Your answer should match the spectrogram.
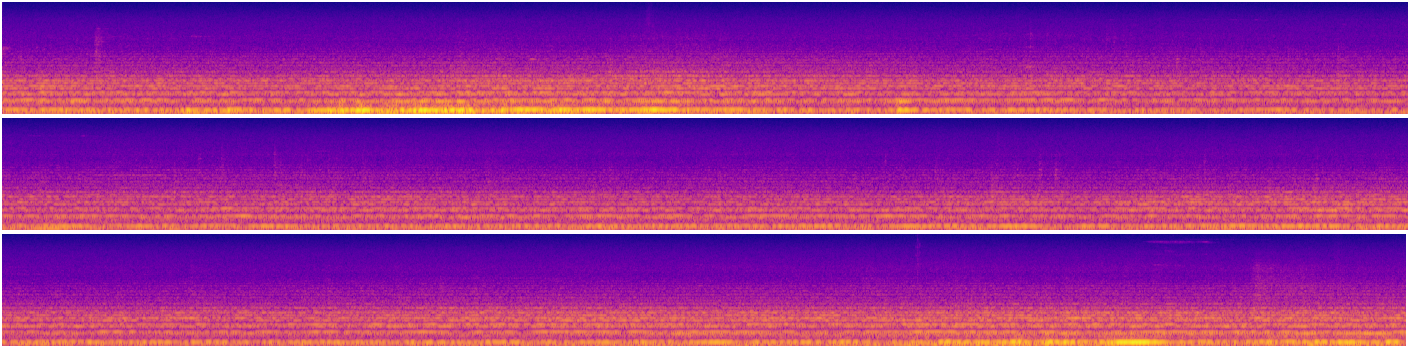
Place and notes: Maribor, Slovenia - one square meter: handrail support poles, first pair
a series of poles along the riverside that once supported handrails for the now-overgrown staircase down to the waters edge. the handrails are gone, leaving the poles open to resonate with the surrounding noise. all recordings on this spot were made within a few square meters' radius.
